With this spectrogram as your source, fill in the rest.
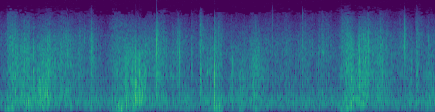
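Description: Hands press, squeeze and scrunch a crumbled pile of white, crushed dry soap powder on a table with fingertips and palms. The result is a steady, dense crackling crunch with little low end, swelling in waves and punctuated by brief, sharper crackles.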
